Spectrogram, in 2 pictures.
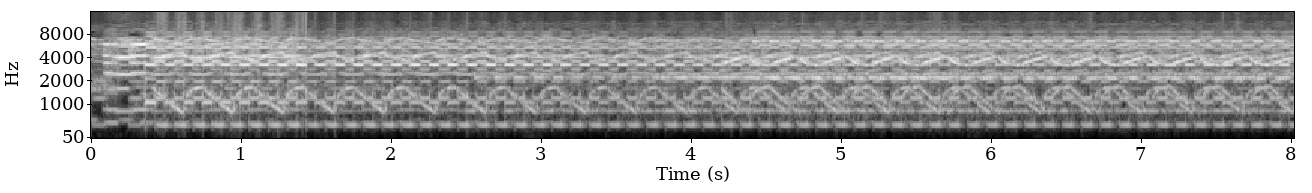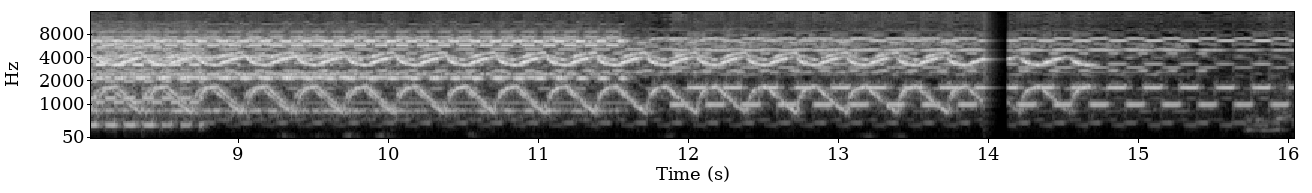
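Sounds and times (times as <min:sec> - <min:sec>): beeping alert tones: 0:00.0 - 0:11.1
wailing electronic siren: 0:00.0 - 0:16.0.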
